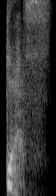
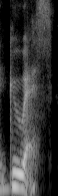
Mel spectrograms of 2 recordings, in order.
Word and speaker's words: guess: and before a vow so for example guess we don't say Gess guidance guitar guest okay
